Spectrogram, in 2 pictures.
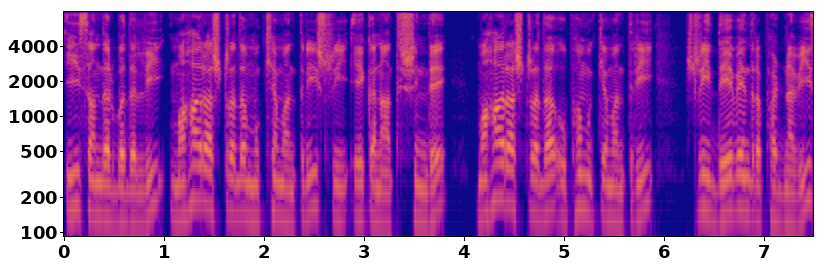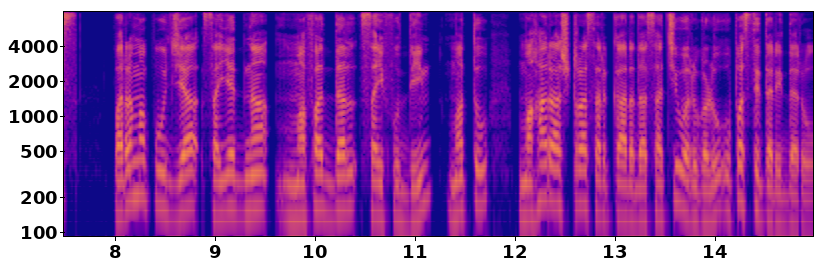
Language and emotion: Kannada, neutral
